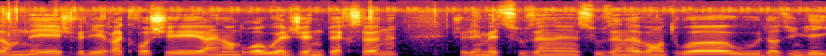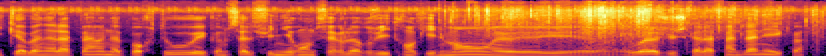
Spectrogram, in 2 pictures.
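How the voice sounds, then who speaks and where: A man's intonation stays fairly even as he talks at a very fast pace. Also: hardly any pauses. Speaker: wasp nest removal specialist. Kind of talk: tutorial. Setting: outdoors. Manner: hesitant, many fillers.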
